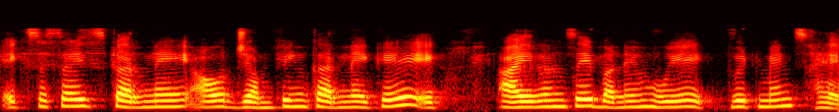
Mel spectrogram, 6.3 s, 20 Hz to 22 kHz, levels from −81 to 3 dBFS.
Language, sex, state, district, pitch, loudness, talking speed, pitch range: Hindi, female, Telangana, Hyderabad, 215 Hz, -17 LUFS, 115 wpm, 195-225 Hz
